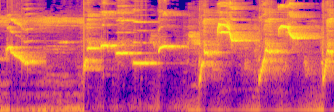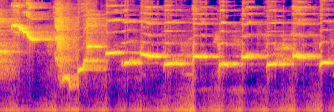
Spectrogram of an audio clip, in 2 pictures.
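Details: Samyong bird song for masteran training: sharp upslurred whistles and slurred notes, then a steady run of short level chirps, with a constant low hum.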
